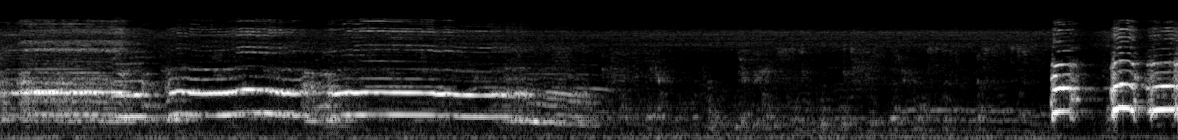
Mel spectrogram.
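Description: A rooster gives a long, loud crow of several broken syllables that trails downward, followed by a quiet pause and a second crow beginning at the end.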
